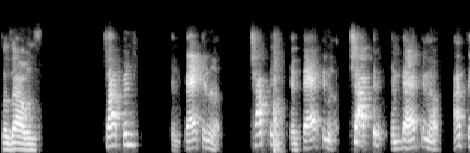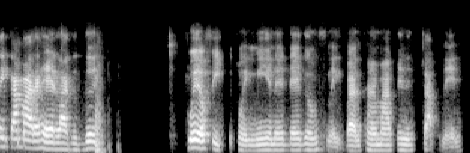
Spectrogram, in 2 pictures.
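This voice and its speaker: A woman's voice: sits low, moderate pace, highs cut off. A woman casually telling a story while cooking at home, repeating phrases and acting out the voices of people in it. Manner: animated, acts out voices in her retelling; colloquial, repetitive phrasing. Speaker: vlogger. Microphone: home recording while cooking.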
